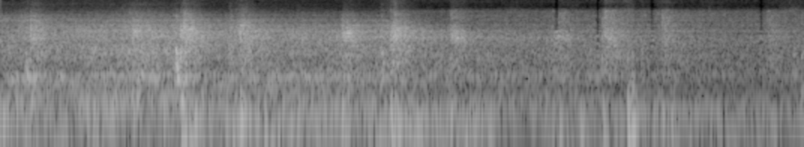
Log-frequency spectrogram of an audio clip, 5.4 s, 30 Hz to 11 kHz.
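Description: Class 143 Pacer diesel multiple unit running away after passing, its rumble fading, with scattered clicks from the wheels over the rail joints.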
